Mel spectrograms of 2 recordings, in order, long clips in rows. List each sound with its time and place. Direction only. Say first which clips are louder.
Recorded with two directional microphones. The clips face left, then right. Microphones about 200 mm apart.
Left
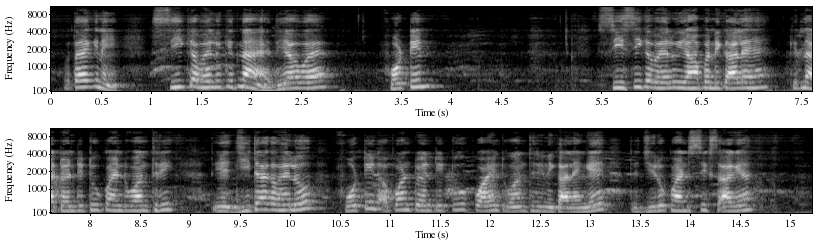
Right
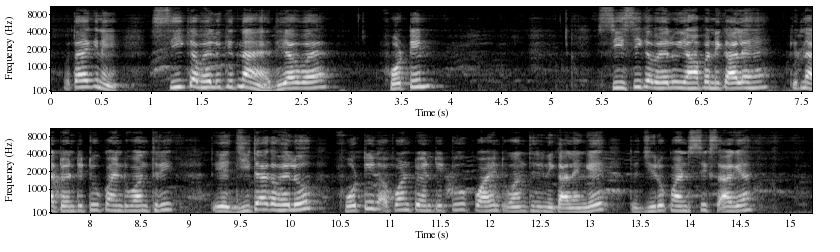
0.1 s speech: right 3 dB; 30° right (ahead or behind)
5.1 s speech: right 5 dB; 35° right (ahead or behind)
